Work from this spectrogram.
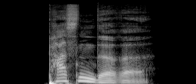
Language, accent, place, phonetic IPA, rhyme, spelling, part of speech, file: German, Germany, Berlin, [ˈpasn̩dəʁə], -asn̩dəʁə, passendere, adjective, De-passendere.ogg
- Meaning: inflection of passend: 1. strong/mixed nominative/accusative feminine singular comparative degree 2. strong nominative/accusative plural comparative degree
